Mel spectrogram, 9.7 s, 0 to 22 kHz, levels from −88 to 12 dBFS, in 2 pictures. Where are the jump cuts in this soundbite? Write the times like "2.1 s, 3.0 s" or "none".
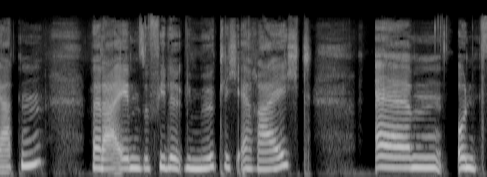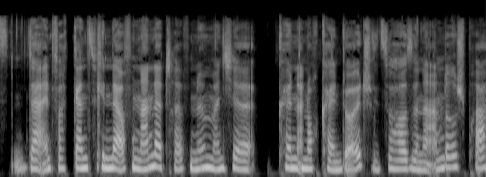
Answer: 1.0 s, 1.8 s, 5.0 s, 5.8 s, 7.9 s, 8.6 s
